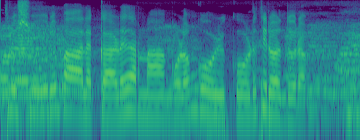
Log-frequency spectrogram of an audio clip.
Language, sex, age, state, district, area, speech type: Sanskrit, female, 18-30, Kerala, Thrissur, urban, spontaneous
